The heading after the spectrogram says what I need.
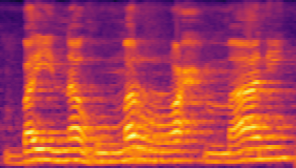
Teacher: میم کو ہم یہاں را سے ملا دیں گے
